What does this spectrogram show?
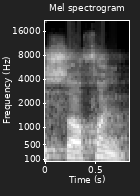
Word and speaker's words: soften: आगे बढ़ते हैं, अगला वर्ड देखिएगा क्या लिखा गया, SOFTEN, तो इसे पढ़ेंगे सॉफन, क्या पढ़ेंगे, सॉफन। यहाँ पर टी साइलेंट है, मतलब हम इस टी को नहीं पढ़ेंगे, इसे सॉफन पढ़ेंगे।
